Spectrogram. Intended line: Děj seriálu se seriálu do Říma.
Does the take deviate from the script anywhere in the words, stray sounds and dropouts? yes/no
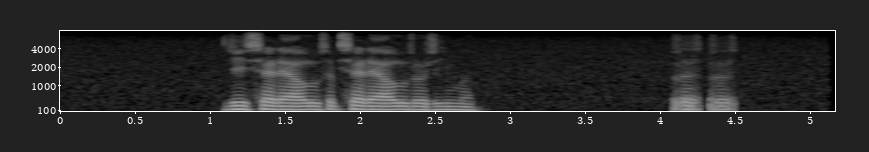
yes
